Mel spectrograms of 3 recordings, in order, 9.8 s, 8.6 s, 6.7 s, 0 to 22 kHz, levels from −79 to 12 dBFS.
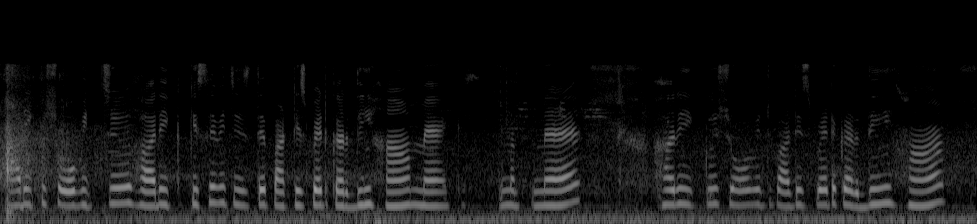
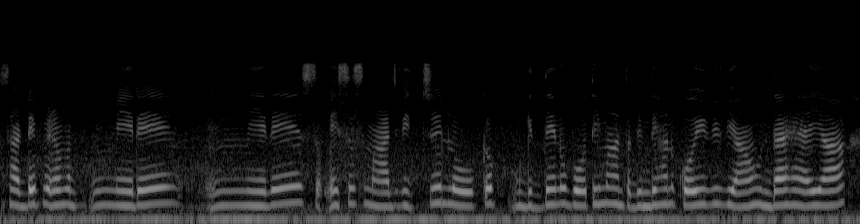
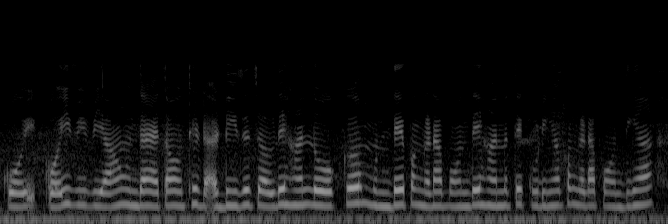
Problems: none marked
